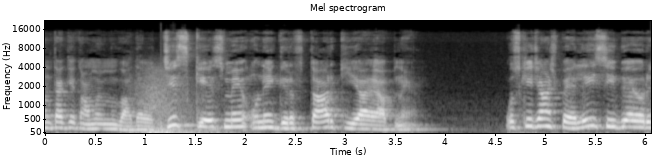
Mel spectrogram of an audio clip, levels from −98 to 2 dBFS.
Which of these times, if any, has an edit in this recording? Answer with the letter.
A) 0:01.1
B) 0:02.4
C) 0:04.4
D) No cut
A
